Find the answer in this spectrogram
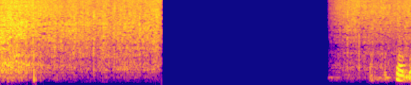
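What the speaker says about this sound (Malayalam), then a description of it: "ചിക്കൻ കറിക്കുള്ള സബോളയൊക്കെ വഴറ്റും" Onions sautéing in a pan for chicken curry give a loud, steady sizzle and hiss for about two seconds, then cut to silence before the frying sizzle returns.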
